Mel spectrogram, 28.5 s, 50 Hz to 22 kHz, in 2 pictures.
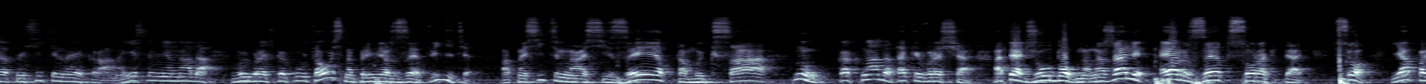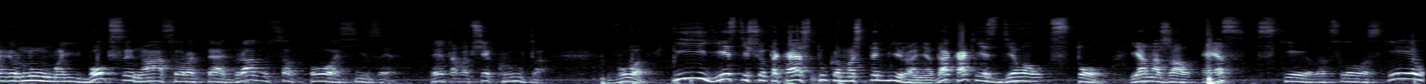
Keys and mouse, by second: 11.6 r, 14.6-16.3 middle drag, 20.0-23.3 middle drag, 23.3-24.6 drag, 24.5-26.2 middle drag, 26.6 s.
